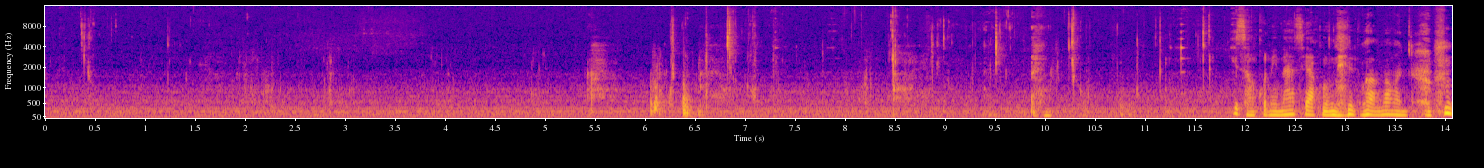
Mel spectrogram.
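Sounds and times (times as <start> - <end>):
low steady hum: 0.0 - 14.0
wet chewing and smacking: 0.3 - 3.1, 6.0 - 11.8.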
